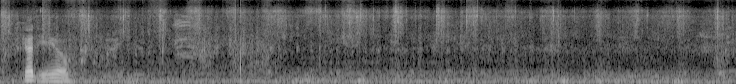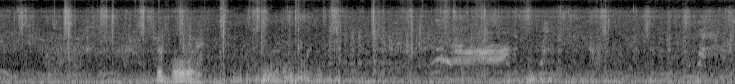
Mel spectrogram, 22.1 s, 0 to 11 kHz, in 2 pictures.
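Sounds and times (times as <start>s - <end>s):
low outdoor background: 0.0s - 22.0s.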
